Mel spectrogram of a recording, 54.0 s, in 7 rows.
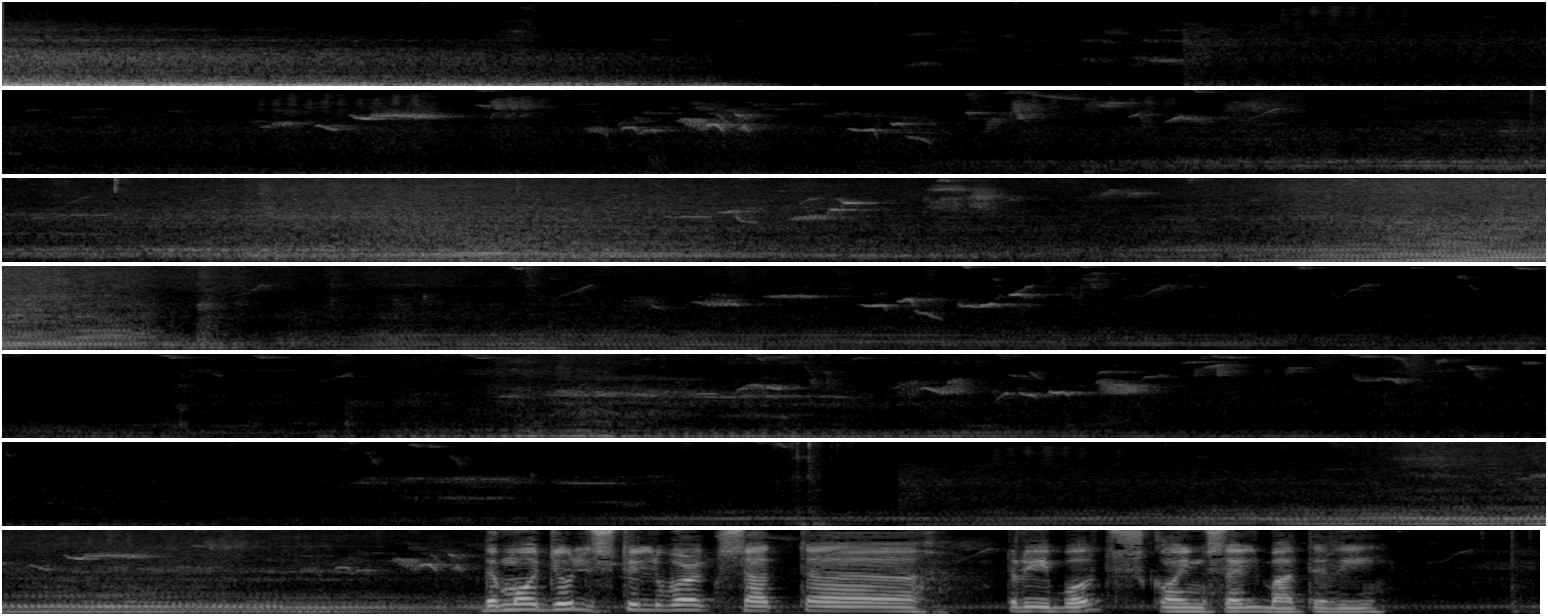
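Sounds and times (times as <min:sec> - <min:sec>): low steady hum: 0:00.0 - 0:03.8
birds chirping: 0:24.3 - 0:38.8, 0:42.2 - 0:54.0.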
